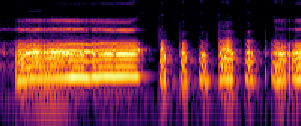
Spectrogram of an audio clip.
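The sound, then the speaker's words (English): A father imitates a chicken, speaking chicken language: a long drawn-out squawk, then a quick run of about five short, rhythmic clucks, ending on another squawk. Loud, with no other talking. “I can speak chicken language, actually, yes.”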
